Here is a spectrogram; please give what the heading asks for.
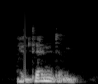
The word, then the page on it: addendum: British English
